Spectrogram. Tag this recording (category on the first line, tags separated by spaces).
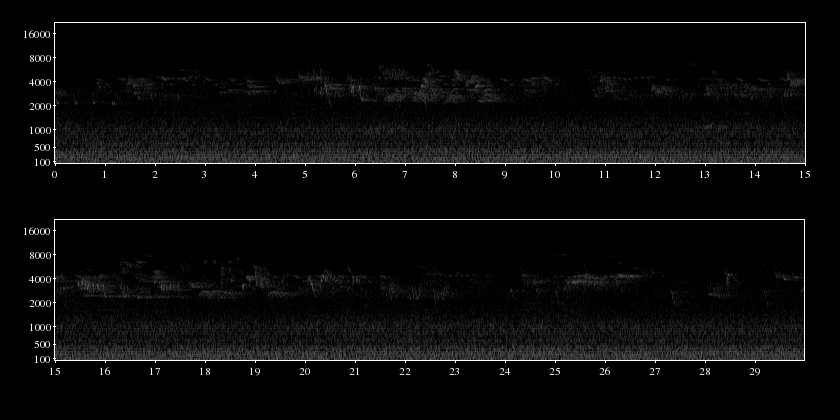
Soundscapes > Nature
natural-soundscape artistic-intervention phenological-recording alice-holt-forest soundscape sound-installation Dendrophone raspberry-pi field-recording nature data-to-sound weather-data modified-soundscape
